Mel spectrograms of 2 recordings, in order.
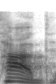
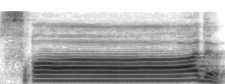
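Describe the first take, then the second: First: The letter name is said with a light sound. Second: The letter name is said with a heavy sound. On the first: The speaker calls it wrong. "সাদ বললে হবে না" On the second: The speaker calls it right. "একটু মোটা আওয়াজে"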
